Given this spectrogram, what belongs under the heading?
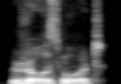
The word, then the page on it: rosewood: Indian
